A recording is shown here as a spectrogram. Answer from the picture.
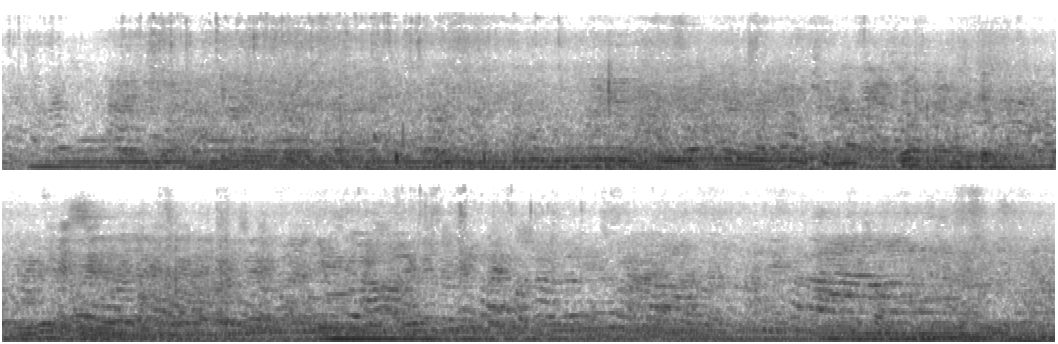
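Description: A steady, dense babble of many overlapping voices fills the main hall of Longshan Temple in Tamsui, a constant crowd murmur of many people come to worship, with no single speaker standing out and a few louder voices briefly rising above the rest.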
